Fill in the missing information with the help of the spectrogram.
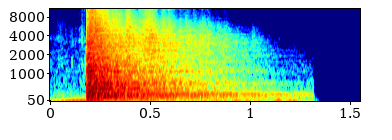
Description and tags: Metal Hit 2
Hitting the side of a metal wheelbarrow with an axe. Could be used for a car crash, metal dumpster, all kinds of large metallic impacts.
hit, metallic, impact, car, thud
